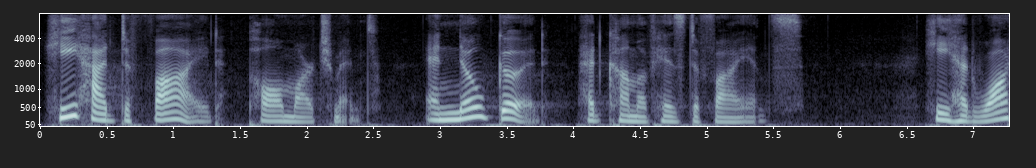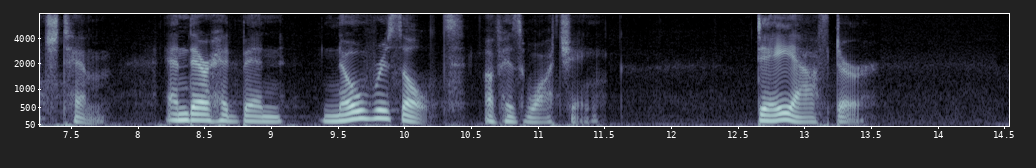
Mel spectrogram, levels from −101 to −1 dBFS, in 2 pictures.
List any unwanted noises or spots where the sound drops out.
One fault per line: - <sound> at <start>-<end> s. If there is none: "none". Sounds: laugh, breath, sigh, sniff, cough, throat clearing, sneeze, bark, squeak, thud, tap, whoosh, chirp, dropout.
none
